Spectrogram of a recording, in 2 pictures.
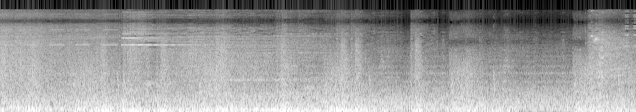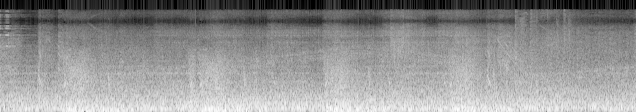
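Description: Heavy metal footsteps thud steadily as a giant robot walks.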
